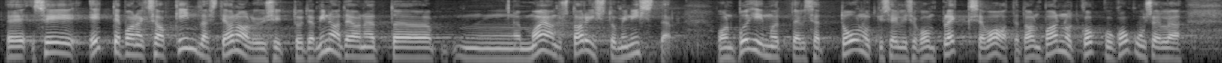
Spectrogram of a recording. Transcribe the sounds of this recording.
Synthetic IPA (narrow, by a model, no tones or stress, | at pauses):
se̞ːe̞t̪ːe̞pɑne̞ksɑːb̥̚kind̪̥lɑst̪iɑnɑlyːsit̪ːud̪̥jɑminɑt̪e̞ɑne̞t̪ːˑ | mɑjɑnd̪ust̪ɑɾist̪uminist̪ḛr | o̞npɤɦimɤt̪ːe̞lise̞lt̪ːo̞ːnud̪̥̚kise̞lʲːise̞ko̞mple̞kse̞vɑːt̪ːˑet̪ɑonpɑnːud̪̥̚ko̞kːuko̞ɡuse̞lːe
